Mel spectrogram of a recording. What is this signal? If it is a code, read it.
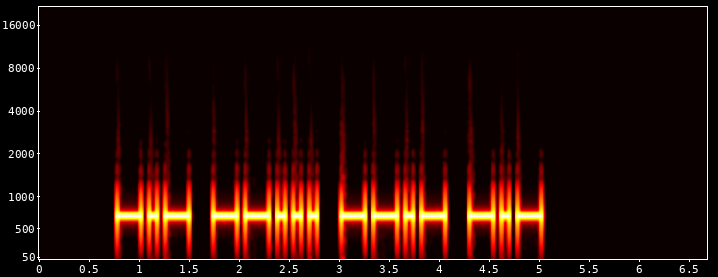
Morse code, heard as a keyed tone, about 15 wpm, 700 Hz. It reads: K7QK
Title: USA Call Signs - 4 Characters - Repeated 2x - 15wpm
